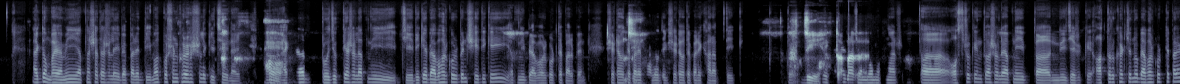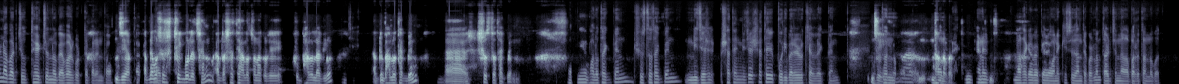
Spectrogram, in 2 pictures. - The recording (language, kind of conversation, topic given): Bengali, unstructured, ইন্টারনেট ছাড়া জীবন কেমন হতে পারে?
- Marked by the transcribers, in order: static; distorted speech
